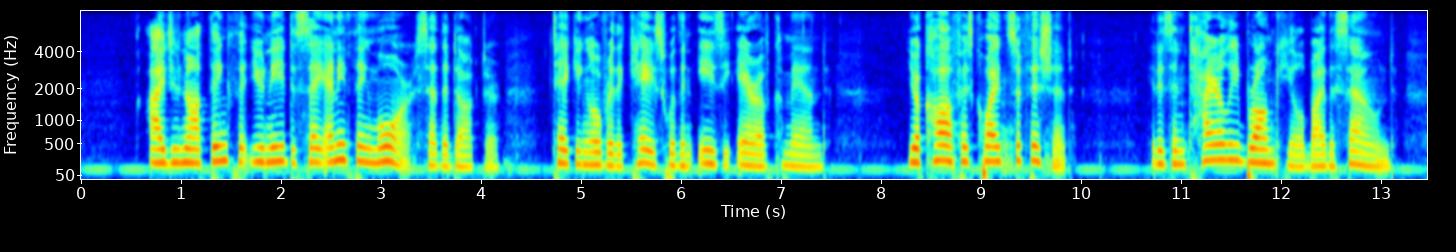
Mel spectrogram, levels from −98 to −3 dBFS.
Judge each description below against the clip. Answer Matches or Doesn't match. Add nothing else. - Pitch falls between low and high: Doesn't match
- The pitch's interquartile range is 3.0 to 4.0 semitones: Doesn't match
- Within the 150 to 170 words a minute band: Matches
